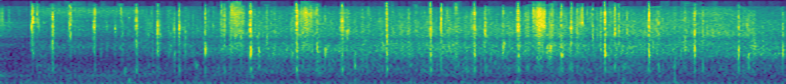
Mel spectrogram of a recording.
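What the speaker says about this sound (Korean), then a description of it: "정답입니다. 박수." Applause from an audience at a public science lecture, a steady wash of many hands clapping at a moderate distance, even and sustained with no talk over it.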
